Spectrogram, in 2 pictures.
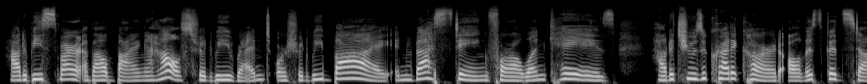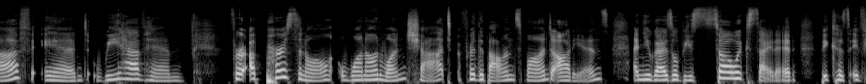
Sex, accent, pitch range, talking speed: female, American, 190-235 Hz, 175 wpm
